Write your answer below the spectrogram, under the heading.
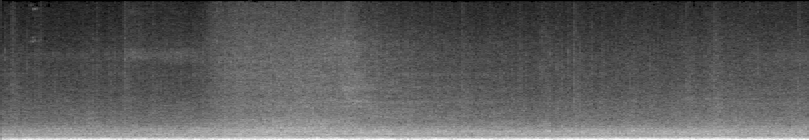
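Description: Steady engine and road rumble heard inside a moving car's cabin, with a brief rushing swell of hiss about two to four seconds in.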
